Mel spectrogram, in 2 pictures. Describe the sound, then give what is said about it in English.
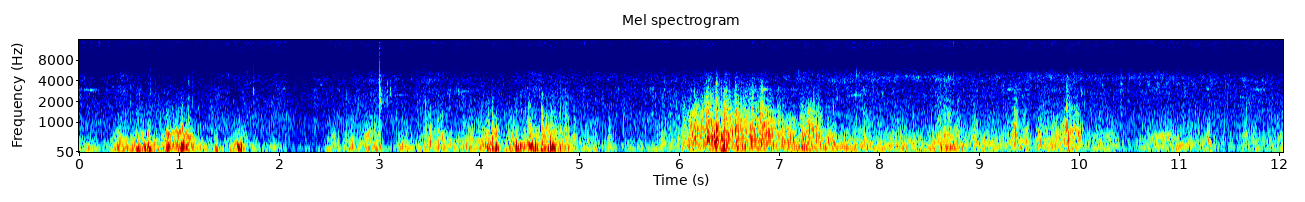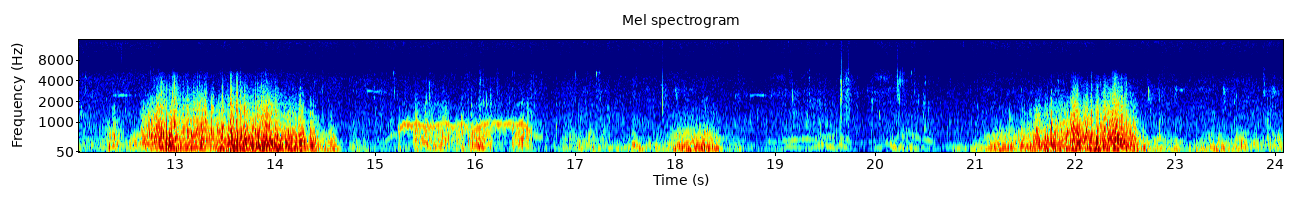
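Steady northeast wind buffets the microphone of someone walking into it outdoors, rumbling in uneven gusts that swell and fade, with several strong surges over twenty-odd seconds and no talk. “now I'm going to walk into the wind. The wind's coming right out of the northeast.”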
